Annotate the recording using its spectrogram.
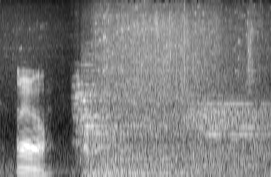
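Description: A shimmering chime rings out and lingers.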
